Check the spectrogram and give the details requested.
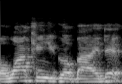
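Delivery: ordinary delivery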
